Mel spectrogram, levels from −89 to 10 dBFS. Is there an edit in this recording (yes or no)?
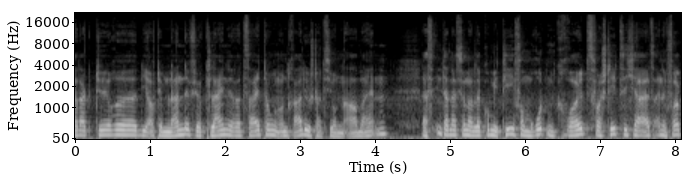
yes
